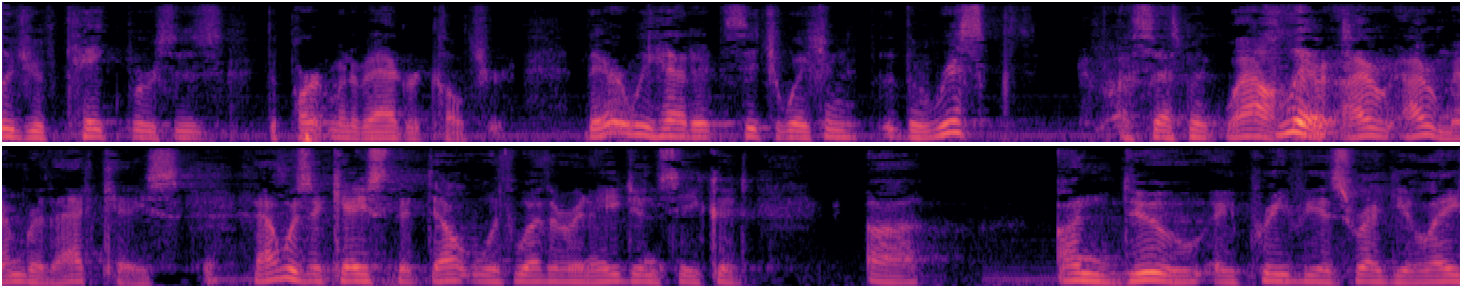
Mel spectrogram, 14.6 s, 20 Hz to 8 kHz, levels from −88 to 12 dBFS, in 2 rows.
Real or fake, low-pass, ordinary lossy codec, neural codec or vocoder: fake; 7.2 kHz; MP3, 48 kbps; vocoder, 44.1 kHz, 128 mel bands every 512 samples, BigVGAN v2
